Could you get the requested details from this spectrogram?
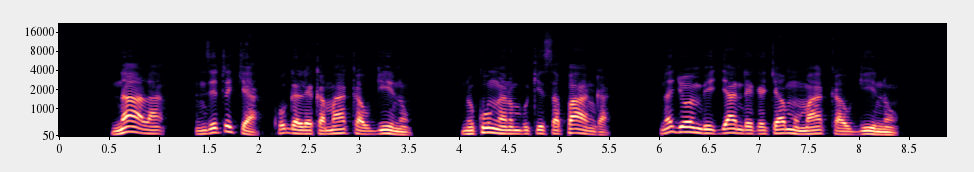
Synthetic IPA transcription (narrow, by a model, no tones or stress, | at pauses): nala | ɲd͡ʒɛtɛka̰kuɡalɛkamaakauɡinɔ | nukuŋanumbukisapaŋɡa̰ | naɟɔmbiɟandɛkakjamumakauɡinɔ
